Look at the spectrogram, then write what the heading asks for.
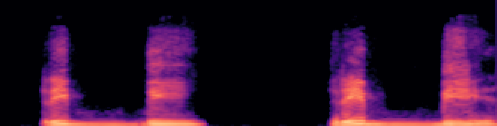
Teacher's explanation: Kalau huruf ba ini karena dia tahan aliran suara sehingga penekanan di makhrajnya lebih kuat. Ribbi. Ribbi sehingga suara itu tidak mengalir lagi.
